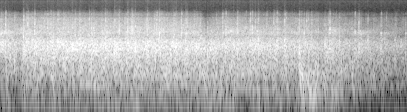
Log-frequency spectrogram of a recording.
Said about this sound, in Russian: Зал взволнованно аплодирует этой замечательной русской женщине, ветерану войны и колхозных полей.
